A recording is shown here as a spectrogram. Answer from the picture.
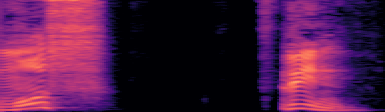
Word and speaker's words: মসৃণ: তাহলে এবার দেখো মোস শ্রীন, অনেকেই এটার উচ্চারণ লিখো মসৃণ, এটা কিন্তু ঋণ না, মোস শ্রীন, মোস শ্রীন।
